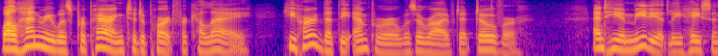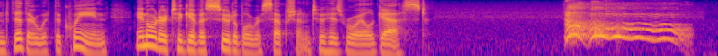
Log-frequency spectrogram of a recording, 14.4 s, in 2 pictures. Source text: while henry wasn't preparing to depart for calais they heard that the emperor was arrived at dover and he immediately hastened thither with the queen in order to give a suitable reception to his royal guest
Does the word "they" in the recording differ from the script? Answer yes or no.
yes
